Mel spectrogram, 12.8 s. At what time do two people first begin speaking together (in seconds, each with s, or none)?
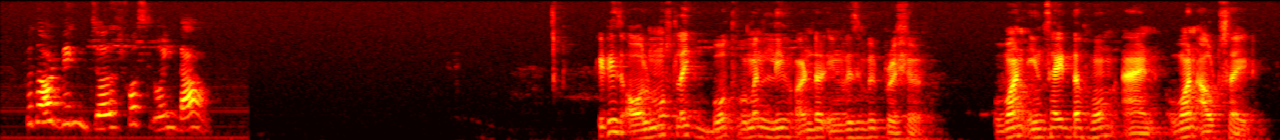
none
